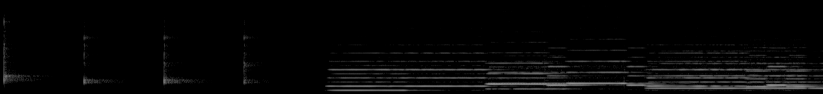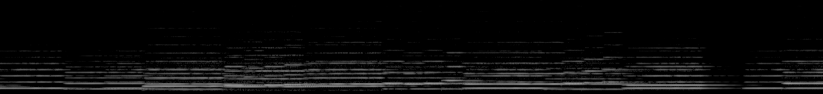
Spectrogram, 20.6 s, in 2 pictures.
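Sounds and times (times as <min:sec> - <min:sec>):
flute trio playing a romance: 0:04.1 - 0:20.5.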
